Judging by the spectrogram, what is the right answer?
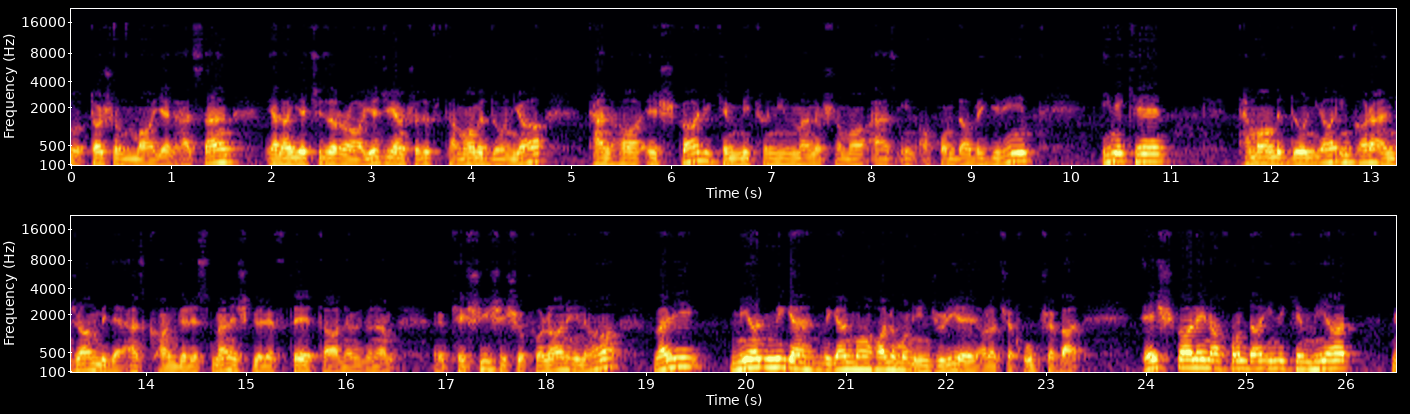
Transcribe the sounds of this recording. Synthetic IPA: ot̪ʰːɒːʃunmɒːjelhæst̪ænd̪ælɒːnjet͡ʃʰiːzerɒːje̞d͡ʒiːhæmʃo̞d̪e̞t̪ʰu̥t̪ʰæmɒːme̞d̪onjɒː | t̪ʰænɦɒːʔe̞ʃkɒːliːkʰe̞miːt̪ʰuniːmːænoʃomɒːʔæzḭːnʔɒ̰ːxond̪ɒːbe̞ɡiːɾiːm | ʔiːnekʰe | t̪ʰæmɒːme̞d̪onjɒːiːnkʰɒːɾoænd͡ʒɒːmːiːd̪eʔæzkʰɑŋɡeɾe̞smæneʃɡe̞ɾe̞ft̪ʰe̞t̪ʰɒːne̞mid̪unæmkʰe̞ʃiːʃeʃofolɒːneiːnɦɒː | væliː | mijɒnmiːɡænmiːɡænmɒːɦɒːlemunind͡ʒuːɾiːjehɒːlɒːt͡ʃʰe̞xuːb̥̚t͡ʃʰe̞bæd̪̥ | ʔeʃɡɒːleiːnɒːxund̪ɒːiːnekʰe̞mijɒd̪̥̚

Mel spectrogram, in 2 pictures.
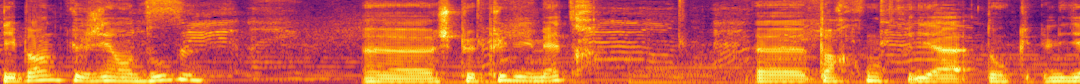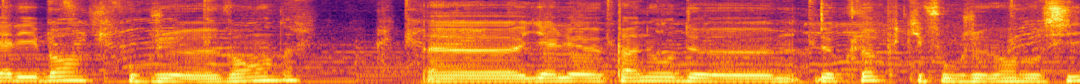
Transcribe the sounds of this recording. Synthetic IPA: lebɑ̃d̪̚kəʒeɑ̃d̪ubl | øʒəpøplylemɛt̪χ | øpaʁkɔ̃t̪χjad̪̥ɔ̃kiljalebɑ̃d̪kʲi̥fokəʒəvɑ̃d̪ | øiljaləpanod̪əd̪əklɔpkʲifokəʒəvɑ̃d̪osi

